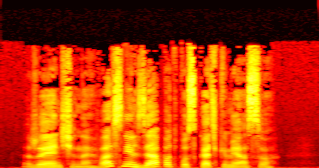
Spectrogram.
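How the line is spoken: Grumbling. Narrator (Russian): бурчал Ашоси

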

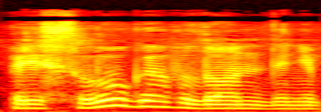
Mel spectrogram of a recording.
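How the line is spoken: Quiet repetition. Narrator (Russian): повторила мама тихо

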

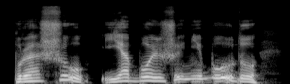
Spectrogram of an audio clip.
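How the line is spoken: Pleading prisoner. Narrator (Russian): взмолился пленник

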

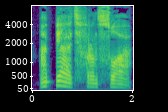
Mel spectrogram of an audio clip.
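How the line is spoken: Angry smirking speech. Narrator (Russian): зло усмехнувшись, сказал он

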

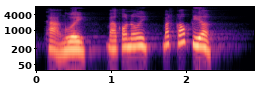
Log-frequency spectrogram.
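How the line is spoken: Hurried loud shouting. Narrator (Vietnamese): họ vội hét lớn

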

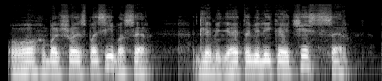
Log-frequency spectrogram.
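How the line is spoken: Fawning exclamation. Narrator (Russian): подобострастно воскликнул Найджел

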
